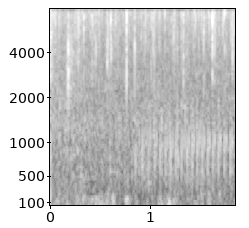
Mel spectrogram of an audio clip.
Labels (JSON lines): {"label": "biophony, rattle", "recorder": "SoundTrap 500"}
